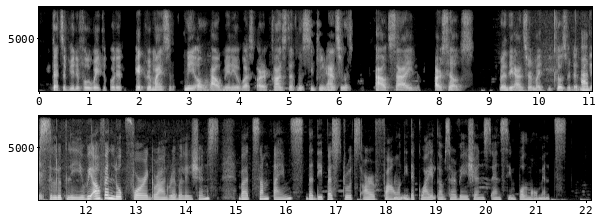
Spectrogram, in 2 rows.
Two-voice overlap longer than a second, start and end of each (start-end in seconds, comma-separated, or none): none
